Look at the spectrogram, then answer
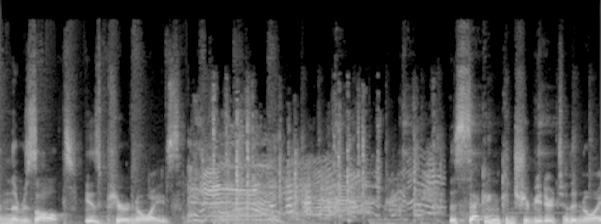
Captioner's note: children's laughter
